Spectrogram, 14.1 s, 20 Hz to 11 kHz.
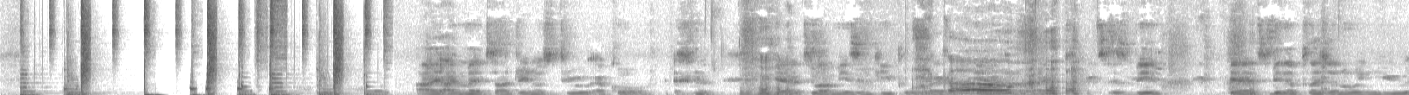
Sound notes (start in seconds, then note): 7.4 laughing; 9.2 whispers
